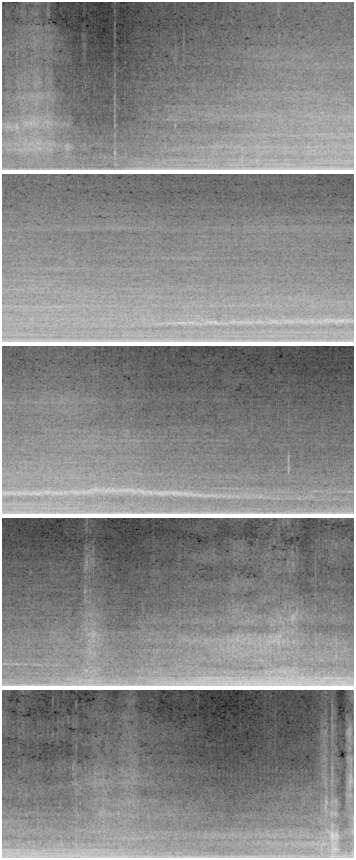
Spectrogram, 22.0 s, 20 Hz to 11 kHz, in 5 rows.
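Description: Boom PYT Revolution 50cc scooter engine pulling away from a stop, its revs rising over a couple of seconds and then holding steady at cruising speed. A higher whine rises and falls in the middle. The engine eases off briefly and picks up again in the second half.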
